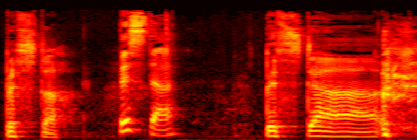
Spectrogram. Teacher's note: your ER does not sound the same way that I say it. Your ER sounds like an A.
